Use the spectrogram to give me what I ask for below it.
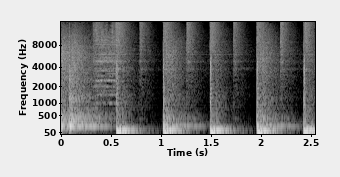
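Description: A four-on-the-floor disco rock drum beat with extra hi-hats: a bass drum thumps on every beat, and quick ticking hi-hat strokes fill the gaps between the kicks at a steady, driving tempo.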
